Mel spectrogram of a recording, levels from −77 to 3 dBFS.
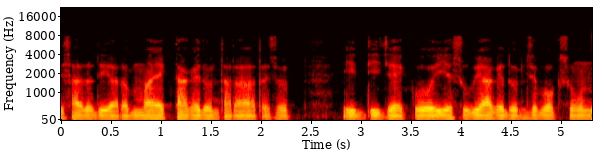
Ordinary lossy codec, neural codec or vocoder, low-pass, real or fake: none; codec, 16 kHz, 16 kbps, FreqCodec, smaller model; none; fake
